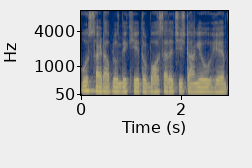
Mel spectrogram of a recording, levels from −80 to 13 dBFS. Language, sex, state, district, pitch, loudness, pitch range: Hindi, male, Chandigarh, Chandigarh, 110 Hz, -15 LUFS, 110-115 Hz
